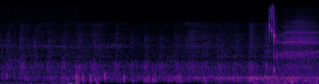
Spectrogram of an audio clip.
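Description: A Fukuen Line local train rolls in with a low steady rumble and soft rhythmic rail clatter, heard from a distance and fairly quiet, with no one talking.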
